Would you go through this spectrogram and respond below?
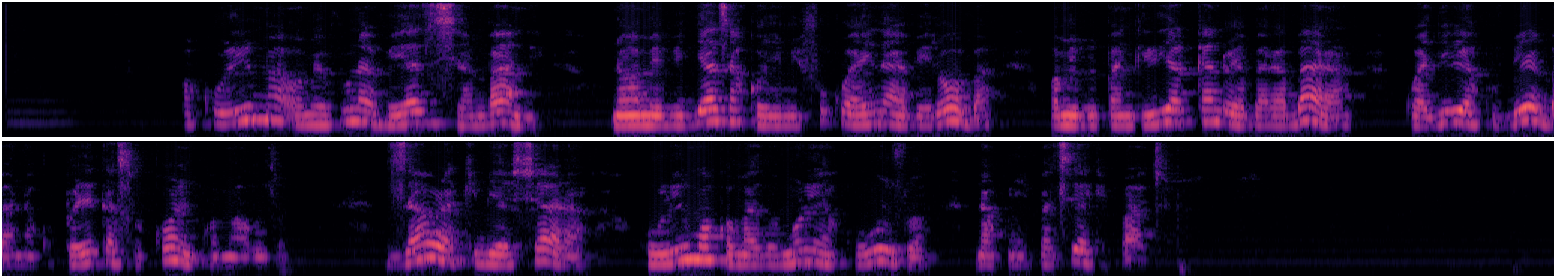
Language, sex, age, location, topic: Swahili, female, 36-49, Dar es Salaam, agriculture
